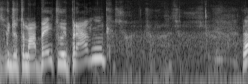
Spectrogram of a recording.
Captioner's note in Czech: Šeptaní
